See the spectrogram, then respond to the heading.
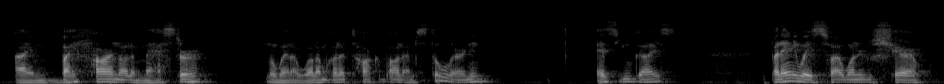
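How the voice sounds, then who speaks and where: A man with a fairly low pitch speaks at a moderate pace, somewhat breathy. He leaves long, frequent pauses, with ordinary pitch variation. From Germany. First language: German. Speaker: vlogger. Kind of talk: personal vlog talk on self-love. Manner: casual, many fillers.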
